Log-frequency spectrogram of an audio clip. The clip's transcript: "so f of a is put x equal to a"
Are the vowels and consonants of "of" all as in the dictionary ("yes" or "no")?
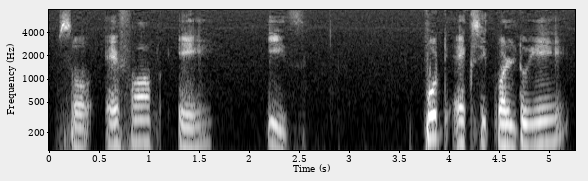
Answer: no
